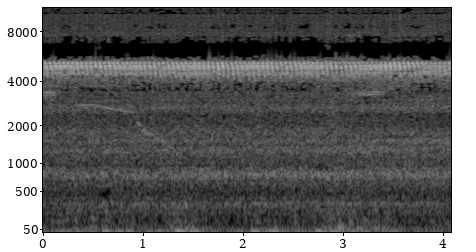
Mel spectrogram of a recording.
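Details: Inside the vivarium of Diego the bearded dragon, crickets give a continuous shrill, finely pulsing trill, with habitat background sounds playing underneath.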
